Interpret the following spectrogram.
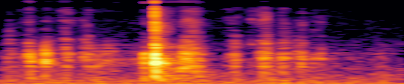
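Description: Faint scraping and light clicks of a plastic teaching clock as its minute hand is turned around the face by finger, with one sharper click about three-quarters of a second in.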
